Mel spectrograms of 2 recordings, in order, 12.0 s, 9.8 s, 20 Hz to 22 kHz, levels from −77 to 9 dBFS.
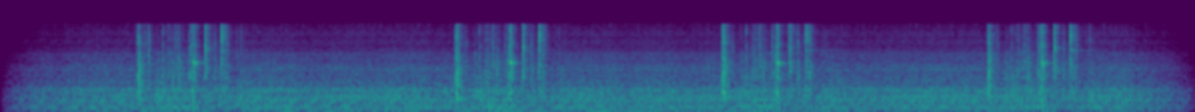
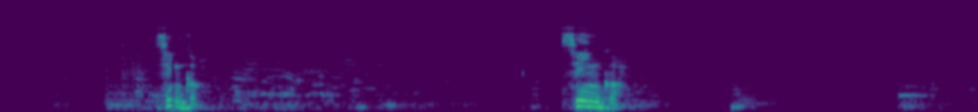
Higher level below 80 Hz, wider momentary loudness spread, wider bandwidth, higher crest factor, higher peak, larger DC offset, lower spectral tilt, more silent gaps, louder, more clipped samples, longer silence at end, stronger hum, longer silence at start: first, -44 dBFS vs -74 dBFS; second, 12 LU vs 29 LU; first, 10.5 kHz vs 9.4 kHz; about the same, 26 dB vs 24 dB; first, -2 dBFS vs -8 dBFS; neither; second, -2.5 dB/octave vs -5.5 dB/octave; second, none vs 5.25-5.30 s, 8.07-8.24 s, 8.57-8.76 s; about the same, -27 LUFS vs -25 LUFS; neither; second, 0.05 s vs 0.7 s; neither; second, 0.05 s vs 1.15 s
